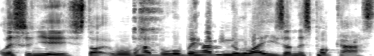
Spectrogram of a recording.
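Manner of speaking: loud, high, terrible fake Scottish accent. Podcast host talking with a co-host, in a terrible scottish accent. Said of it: "that was a terrible Scottish accent".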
